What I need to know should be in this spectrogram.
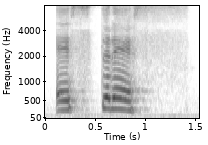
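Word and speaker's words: estrés: so here we go the word for stress estess and end up with a fake smile when you say this word estess all right try it again and there's emphasis on the second e EST now I'm going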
